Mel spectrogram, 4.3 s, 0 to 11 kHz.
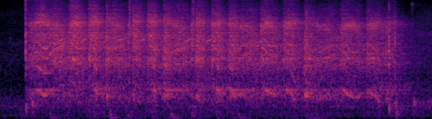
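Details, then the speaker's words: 2006 Arctic Cat 400 fuel-injected ATV: starter chugs dragging at about five per second for four seconds, never fires; slow cranking, battery sounds low, fuel pump (reportedly replaced) heard pumping normally. "as you can see, the battery sounds pretty low. The fuel pump sounds like it's pumping no problem."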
